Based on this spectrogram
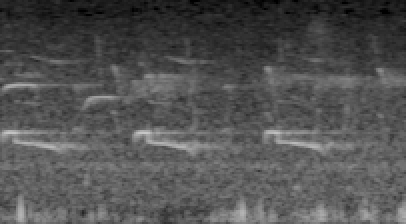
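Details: Orange-headed thrush at Sattal giving clear whistled phrases that slide downward, repeated about once a second, over steady background noise and low thumps.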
